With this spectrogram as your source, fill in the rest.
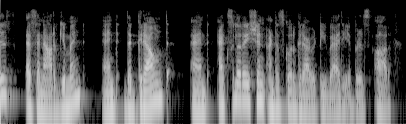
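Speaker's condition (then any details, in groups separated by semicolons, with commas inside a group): No condition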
